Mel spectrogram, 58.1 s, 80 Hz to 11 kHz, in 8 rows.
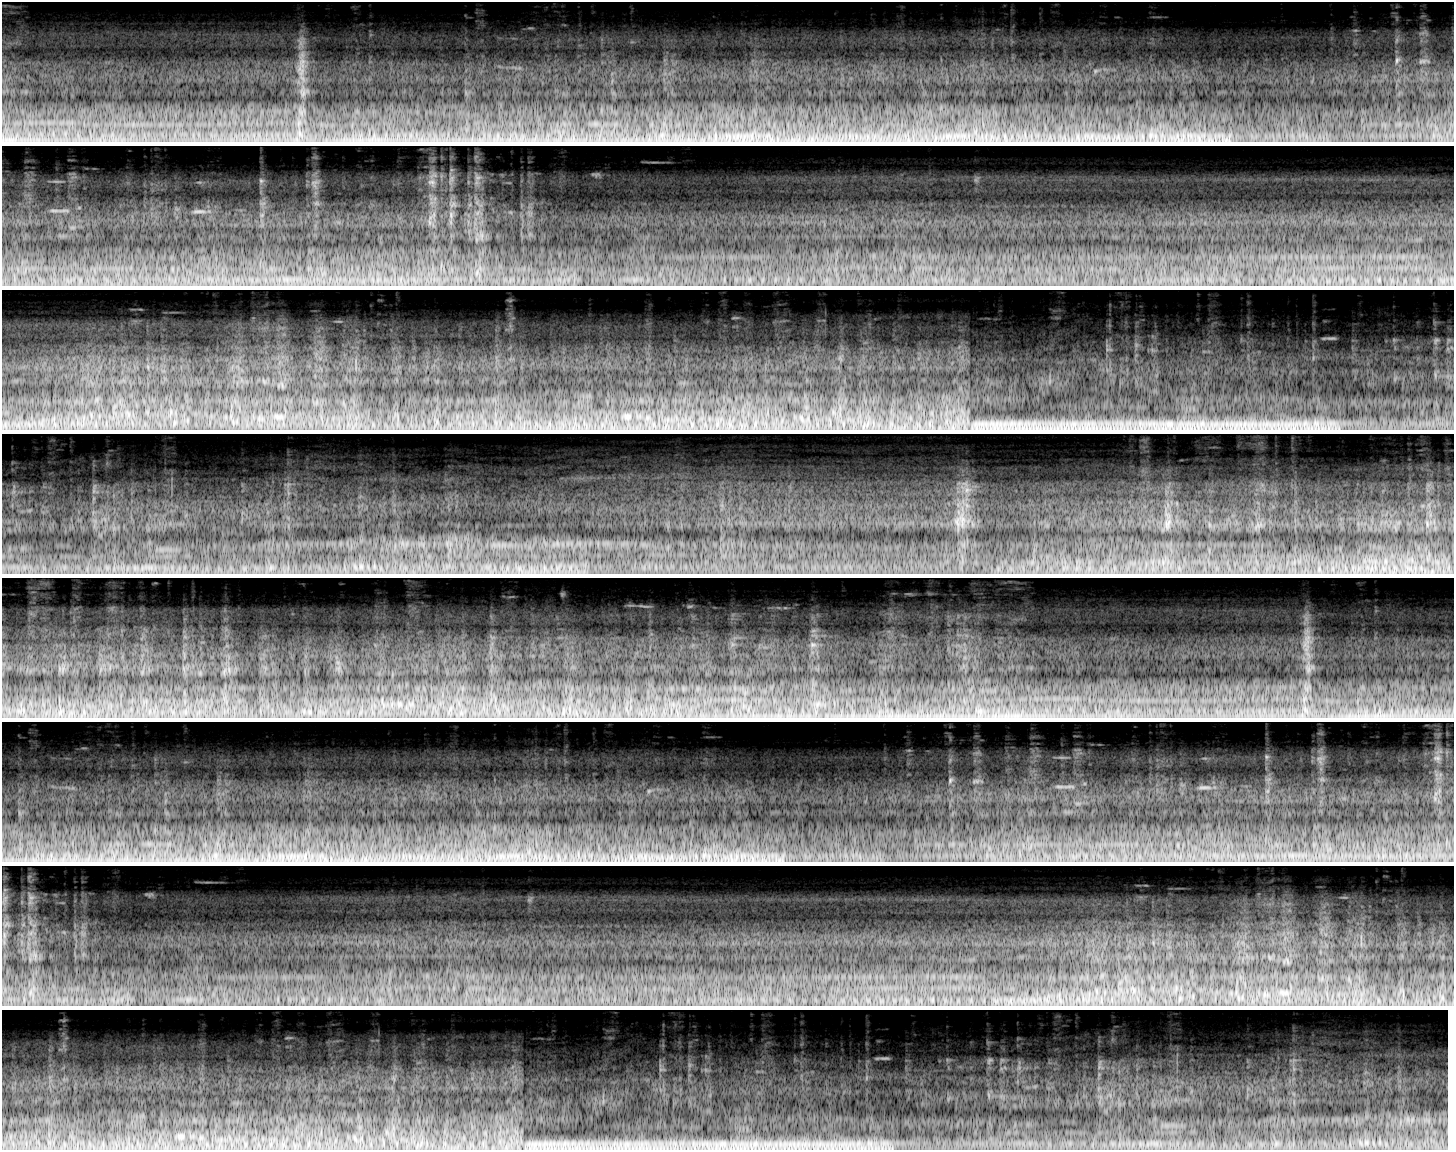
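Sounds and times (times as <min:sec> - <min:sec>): heavy machine engine running: 0:00.0 - 0:58.0.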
